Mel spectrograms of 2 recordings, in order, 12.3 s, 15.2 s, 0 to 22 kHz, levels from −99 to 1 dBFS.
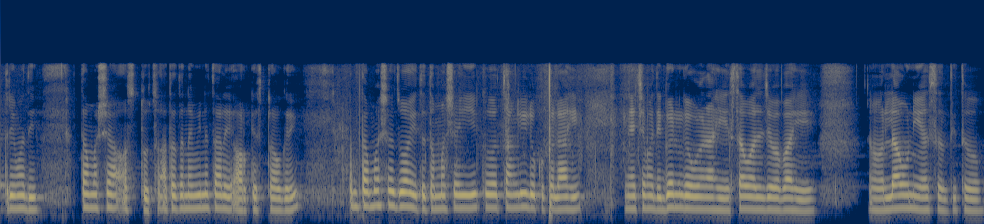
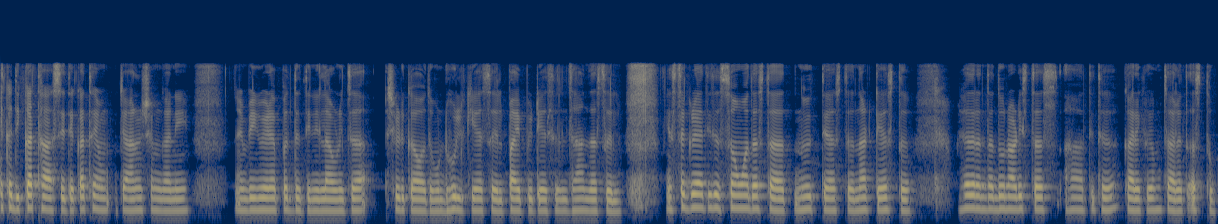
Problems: low volume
